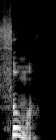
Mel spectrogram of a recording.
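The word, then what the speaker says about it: zumo: Когда мы видим эту букву, без всяких исключений, мы произносим ее как шепелявое «с». Например, башмак, ботинок будет называться «сапато». Сок будет thumo. Thumo.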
